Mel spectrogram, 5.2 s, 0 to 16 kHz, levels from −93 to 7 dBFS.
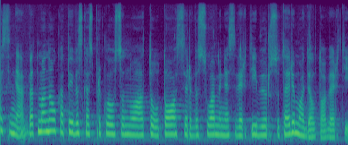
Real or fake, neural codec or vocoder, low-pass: fake; vocoder, 44.1 kHz, 128 mel bands every 256 samples, BigVGAN v2; 14.4 kHz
